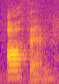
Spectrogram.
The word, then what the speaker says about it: often: I think it was often, A-F-F. And the King's English, or in, you know, with the British accent, I guess, it would be often, often, or often. But the T is silent, so I did not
